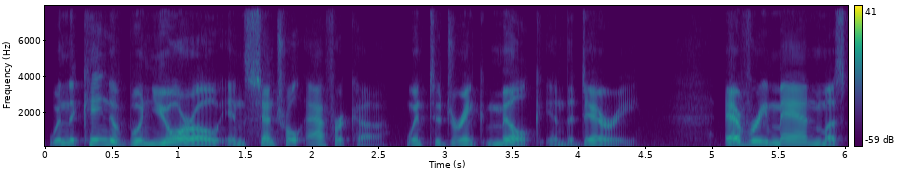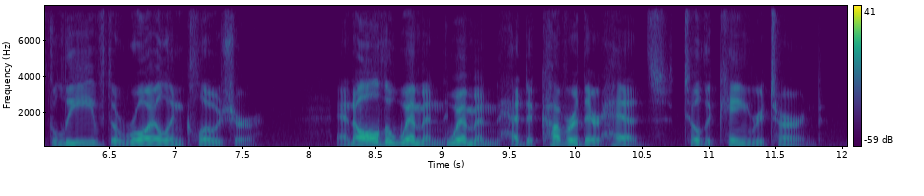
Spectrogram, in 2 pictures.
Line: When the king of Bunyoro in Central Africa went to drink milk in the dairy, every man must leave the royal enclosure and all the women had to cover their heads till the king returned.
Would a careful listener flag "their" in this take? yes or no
no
